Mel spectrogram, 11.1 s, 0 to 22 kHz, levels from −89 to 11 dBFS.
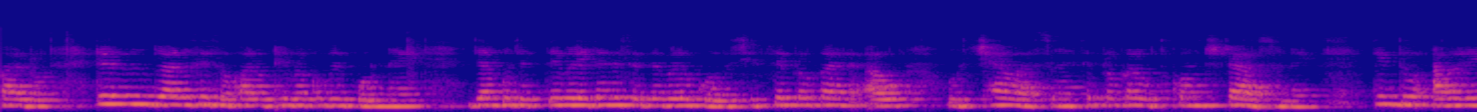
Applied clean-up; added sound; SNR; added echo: none; none; none; reverberation time 2.8 s.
